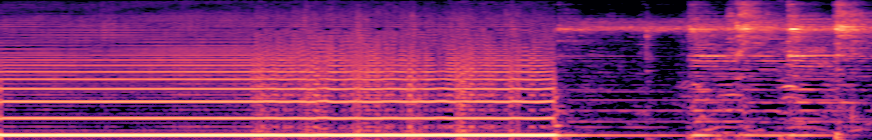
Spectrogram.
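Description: A loud, steady electronic hum with a stack of overtones through the sound system, cutting off sharply about three seconds in. Faint plucked guitar notes follow near the end.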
